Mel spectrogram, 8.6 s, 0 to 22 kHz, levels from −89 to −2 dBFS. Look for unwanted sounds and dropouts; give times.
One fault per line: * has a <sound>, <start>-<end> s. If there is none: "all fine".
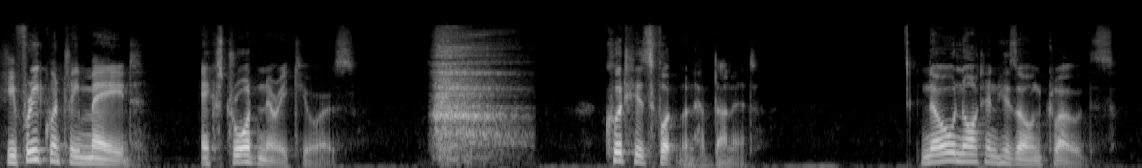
* has a sigh, 3.2-4.0 s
